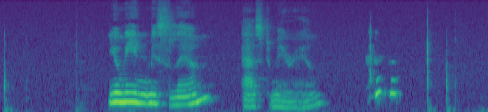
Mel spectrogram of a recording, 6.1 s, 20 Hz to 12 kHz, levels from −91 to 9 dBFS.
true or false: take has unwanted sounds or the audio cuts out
true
